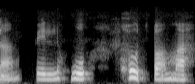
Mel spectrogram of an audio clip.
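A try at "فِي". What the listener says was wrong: नहीं नहीं, गलती आपकी, फिल में आ रही है। फिल, वहां पे लाम मखरज में रहना।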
